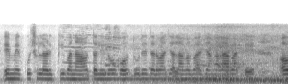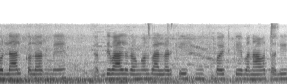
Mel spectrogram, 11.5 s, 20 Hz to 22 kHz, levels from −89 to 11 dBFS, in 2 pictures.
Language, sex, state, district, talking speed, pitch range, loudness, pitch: Bhojpuri, female, Uttar Pradesh, Deoria, 130 wpm, 195-200 Hz, -22 LUFS, 200 Hz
